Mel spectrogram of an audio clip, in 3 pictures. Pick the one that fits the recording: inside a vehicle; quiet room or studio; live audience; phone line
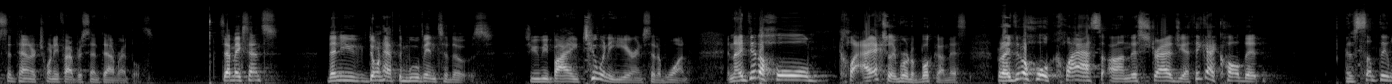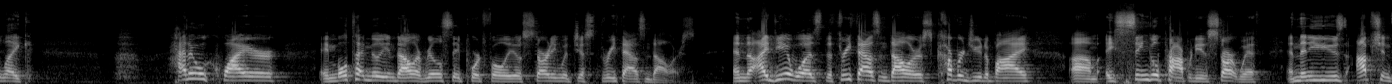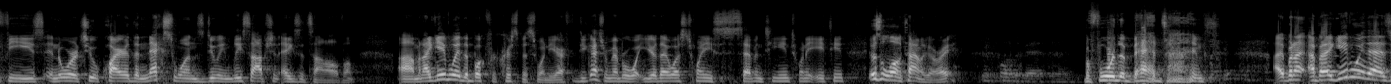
live audience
